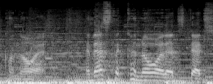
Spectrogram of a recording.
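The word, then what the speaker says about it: 近衛: You would think it would be pronounced Kinye, right? Just looking at the kanji, you think, oh, this is Kinye, right? But no, it's pronounced Konoe.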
